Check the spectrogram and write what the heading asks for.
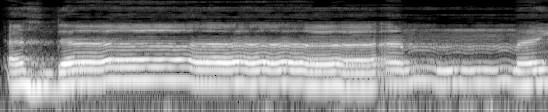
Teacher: اہدی امن، میم مشدد غنہ کریں گے، آگے ادغام ہے، نون ساکن کا ادغام ہے، یہاں پہ آپ نے غنہ کرنا ہے، نوز میں ساؤنڈ لے کے جائیں گے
